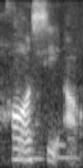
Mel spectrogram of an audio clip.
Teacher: Si au tahan, idgham bi gunah.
